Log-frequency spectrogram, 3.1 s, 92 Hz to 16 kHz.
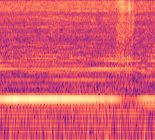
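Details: Holley Sniper EFI install with the return line completed. The inline gauge shows only about 6 psi with roughly a quarter tank, and fuel is not reaching the pump. The electric pump gives a steady drone with a fixed whine. Low fuel pressure.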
